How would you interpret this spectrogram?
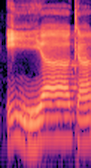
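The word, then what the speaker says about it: إِيَّاكَ: Iya ada tasdidnya sedikit ditekan. Iyaka na'budu wa iyaka nasta gitu ya.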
